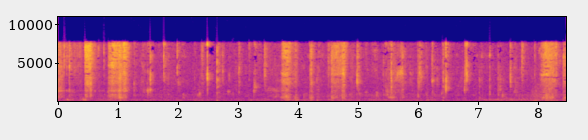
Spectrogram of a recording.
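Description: Close-miked eating sounds of braised fish: wet sucking, smacking and chewing as meat is picked from the bones with chopsticks, with louder slurps about half a second and one second in, again around four seconds, and near the end.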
